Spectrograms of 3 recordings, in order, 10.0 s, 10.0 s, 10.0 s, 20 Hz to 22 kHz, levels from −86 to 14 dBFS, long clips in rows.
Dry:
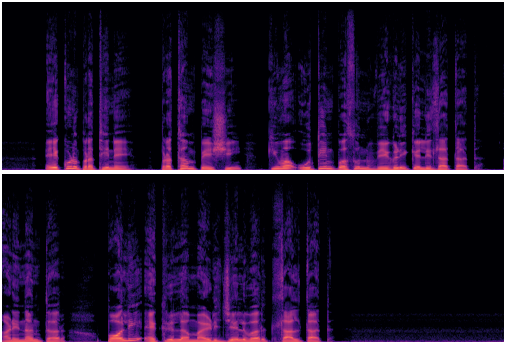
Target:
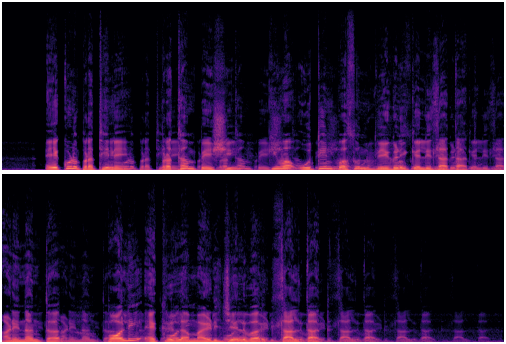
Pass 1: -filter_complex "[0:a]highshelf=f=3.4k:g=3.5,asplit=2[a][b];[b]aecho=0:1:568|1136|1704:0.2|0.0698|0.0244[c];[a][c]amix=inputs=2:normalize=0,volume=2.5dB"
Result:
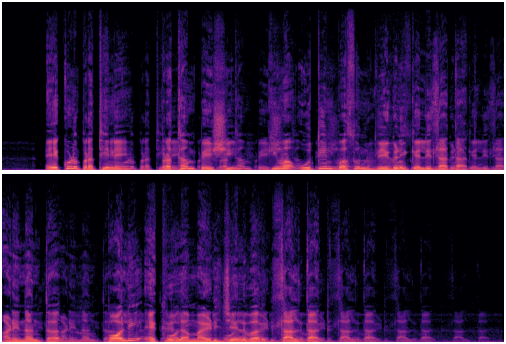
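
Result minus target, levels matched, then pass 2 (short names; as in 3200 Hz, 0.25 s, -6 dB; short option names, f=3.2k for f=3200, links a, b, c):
8000 Hz band +7.0 dB
-filter_complex "[0:a]highshelf=f=3.4k:g=-5.5,asplit=2[a][b];[b]aecho=0:1:568|1136|1704:0.2|0.0698|0.0244[c];[a][c]amix=inputs=2:normalize=0,volume=2.5dB"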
